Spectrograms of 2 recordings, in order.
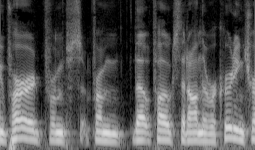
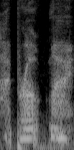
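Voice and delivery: put-on whisper, higher and quieter; 3 semitones higher, 14 dB quieter than usual. Retelling a friend whispering to the lady at the emergency room: imitating a friend whispering. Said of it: "He was trying to whisper to her".

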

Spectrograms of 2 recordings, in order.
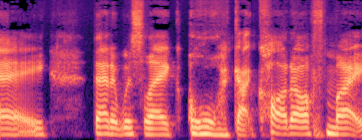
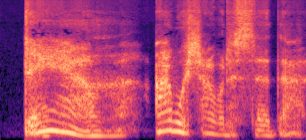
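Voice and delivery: put-on low, whispered voice with southern accent. Retelling what a colleague whispered beside the speaker: imitating a low Southern whisper. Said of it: "She just whispered it real low with that Southern "damn,"".

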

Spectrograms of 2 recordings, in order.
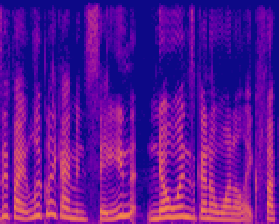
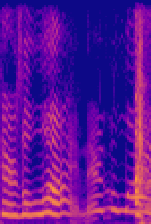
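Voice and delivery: high, insistent, play-acted scolding shout; 7 semitones higher than usual. Recalling people at the bus screaming at them about the line: imitating people screaming. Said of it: "everybody starts screaming at me like".

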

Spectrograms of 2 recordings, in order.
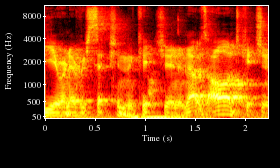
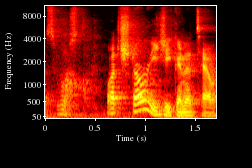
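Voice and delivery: bad put-on Swiss accent, high and swooping; 5 semitones higher, 7 dB quieter than usual. Retelling a swiss man's question on the drive, in a put-on swiss accent. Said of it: "that's my Swiss".

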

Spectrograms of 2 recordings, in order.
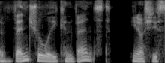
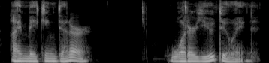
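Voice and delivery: mock-robotic, flat, blank, expressionless monotone delivery. Quoting her reply from the recorded video, retelling a flat robotic voice. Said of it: "just blank stare, robotic".

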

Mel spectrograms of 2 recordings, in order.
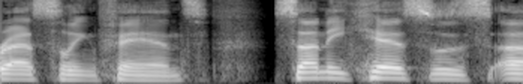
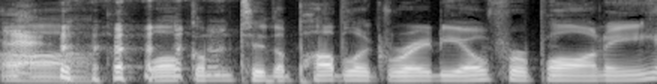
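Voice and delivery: dry, lower public radio host voice; 4 semitones lower than usual. Imitating a dry public radio host from a show: dry public radio voice as Derry Murbles. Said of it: "He's like".

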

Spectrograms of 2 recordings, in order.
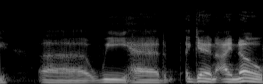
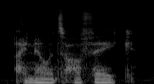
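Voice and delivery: breathy, hushed, barely voiced whisper; 4 semitones lower, 9 dB quieter than usual. Retelling a wife's words during an intimate moment: imitating a whisper. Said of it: "whispers in my ear".

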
